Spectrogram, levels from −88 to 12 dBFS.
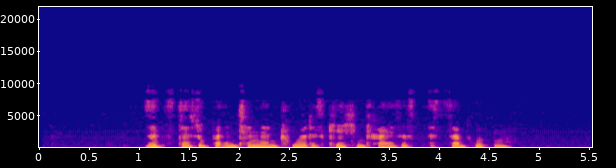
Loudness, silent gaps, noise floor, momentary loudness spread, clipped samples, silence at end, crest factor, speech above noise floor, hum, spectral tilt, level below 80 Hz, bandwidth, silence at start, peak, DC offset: -20 LUFS; none; -74 dBFS; 9 LU; under 0.1%; 0.85 s; 20 dB; 54 dB; none; -8 dB/octave; -64 dBFS; 7.6 kHz; 1.1 s; -2 dBFS; under 0.1%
